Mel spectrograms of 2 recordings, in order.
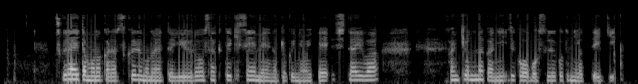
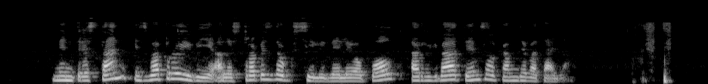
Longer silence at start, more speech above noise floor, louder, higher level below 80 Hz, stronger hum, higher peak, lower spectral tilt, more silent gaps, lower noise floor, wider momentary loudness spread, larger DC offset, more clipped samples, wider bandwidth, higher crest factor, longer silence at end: about the same, 0.55 s vs 0.55 s; second, 27 dB vs 50 dB; second, -25 LUFS vs -20 LUFS; first, -50 dBFS vs -66 dBFS; neither; about the same, -6 dBFS vs -4 dBFS; second, -5.5 dB/octave vs -7.5 dB/octave; neither; second, -52 dBFS vs -69 dBFS; about the same, 10 LU vs 10 LU; neither; neither; first, 11.5 kHz vs 7.6 kHz; about the same, 20 dB vs 16 dB; second, 0.15 s vs 0.35 s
